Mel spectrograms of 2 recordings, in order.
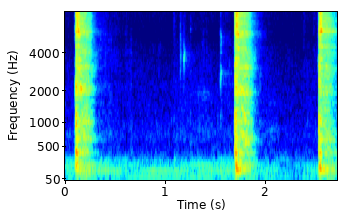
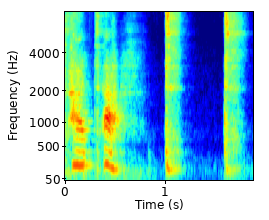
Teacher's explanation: letter T says, t, t, t, not ta, ta. The tip of the tongue.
